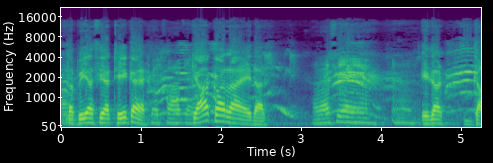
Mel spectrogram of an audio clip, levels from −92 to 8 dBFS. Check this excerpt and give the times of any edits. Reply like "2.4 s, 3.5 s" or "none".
none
